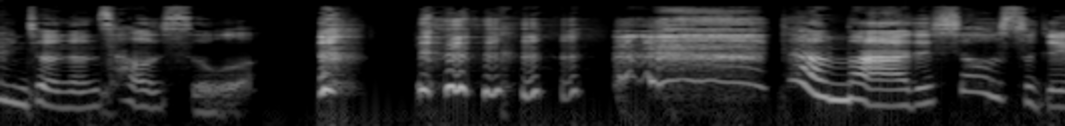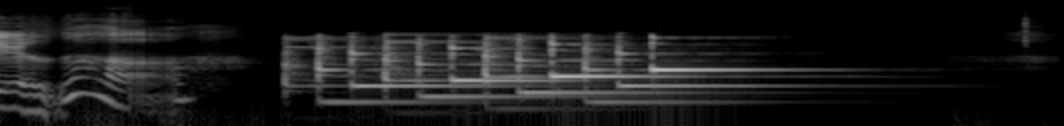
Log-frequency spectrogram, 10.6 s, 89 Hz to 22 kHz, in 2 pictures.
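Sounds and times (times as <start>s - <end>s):
speech: 0.0s - 7.9s
phone ringtone for an incoming call: 6.8s - 9.8s.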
